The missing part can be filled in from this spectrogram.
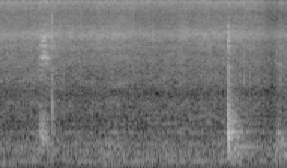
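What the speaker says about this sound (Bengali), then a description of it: "দিয়ে দেবো লঙ্কা কুচানো, দিয়ে সব আবার একটু ভেজে নেব" Chopped green chillies frying in a pan for mixed fried rice give a steady, soft sizzle, broken by two brief stirring scrapes near the start and end.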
